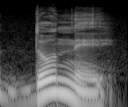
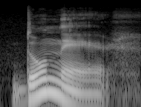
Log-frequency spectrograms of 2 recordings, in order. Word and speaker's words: donner: e Dune acabo com e se pronúncia do Ne e não com muitos pessoas Brasileirão falam donner não done letra B esse verbo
